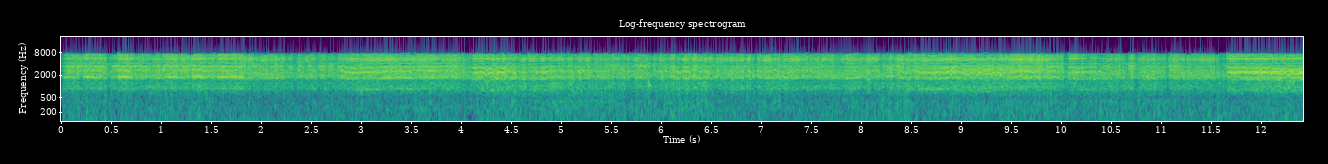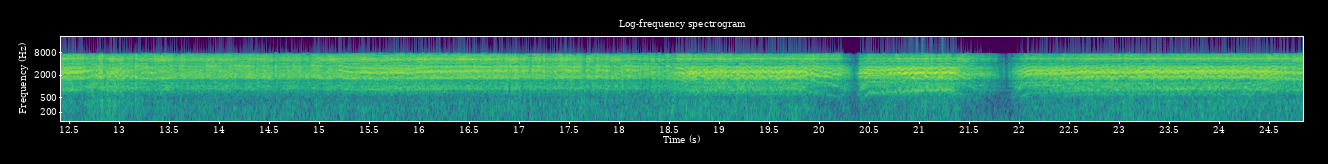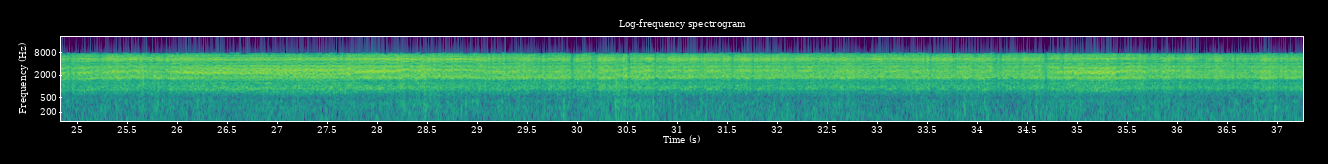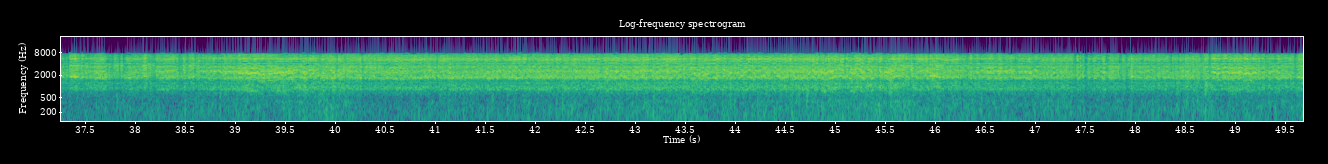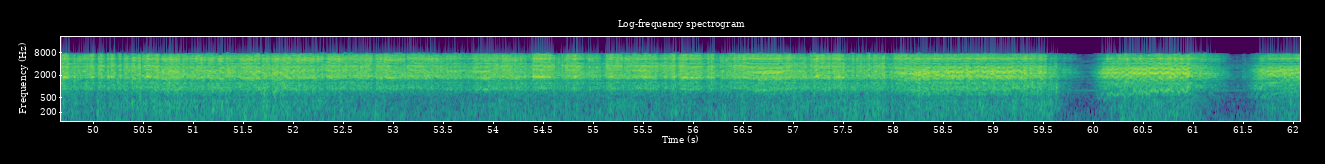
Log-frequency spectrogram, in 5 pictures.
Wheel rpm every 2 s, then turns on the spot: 230, 230, 230, 230, 220, 220, 220, 230, 230, 210, 120, 150, 200, 220, 230, 230, 230, 220, 230, 230, 230, 230, 220, 230, 230, 230, 230, 230, 230, 180, 100.
60-62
